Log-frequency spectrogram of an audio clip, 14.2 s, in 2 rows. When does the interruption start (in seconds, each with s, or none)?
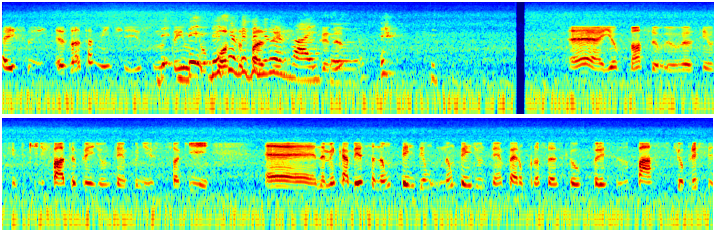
1.5 s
